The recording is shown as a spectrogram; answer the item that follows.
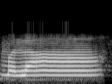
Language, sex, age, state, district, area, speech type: Marathi, female, 30-45, Maharashtra, Wardha, rural, conversation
